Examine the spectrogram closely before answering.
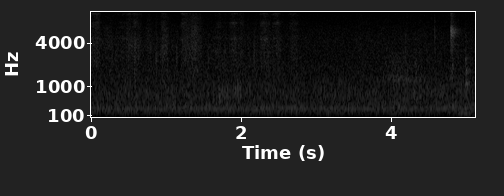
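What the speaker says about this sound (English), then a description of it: "So I'm going to write Silly Twister." A pen scratches steadily across paper at close range as a title is lettered onto a paper roller coaster craft, producing a soft continuous scratching with a faint tick near the end.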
